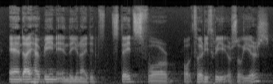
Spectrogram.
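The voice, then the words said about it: Non-native English accent. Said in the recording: “my accent, those three migrations should explain it.”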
